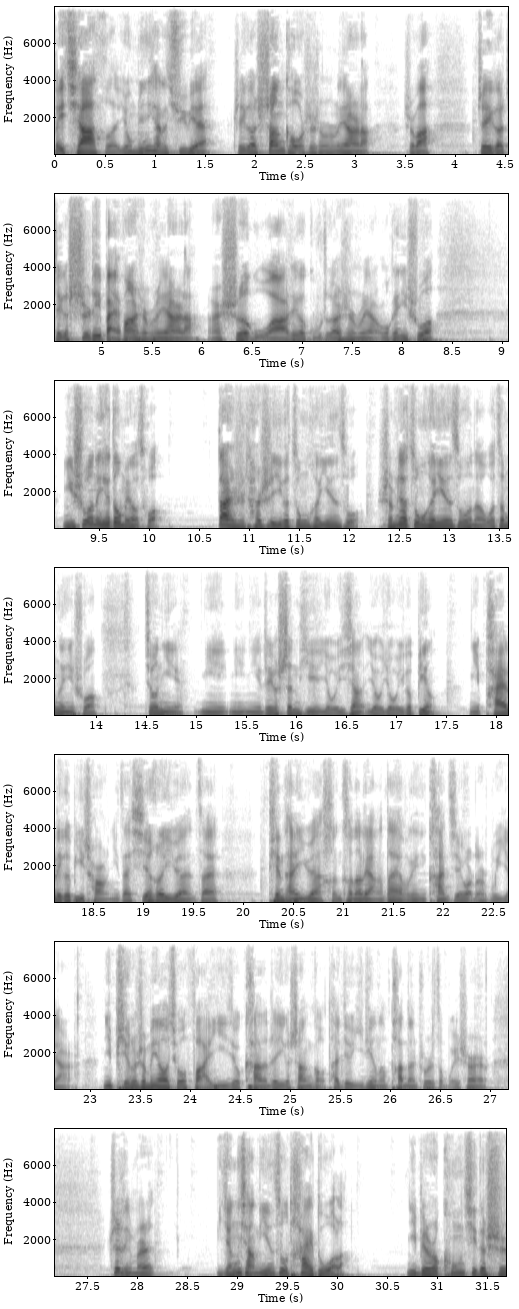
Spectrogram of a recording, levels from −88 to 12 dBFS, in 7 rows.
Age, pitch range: 20-39, 110-140 Hz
